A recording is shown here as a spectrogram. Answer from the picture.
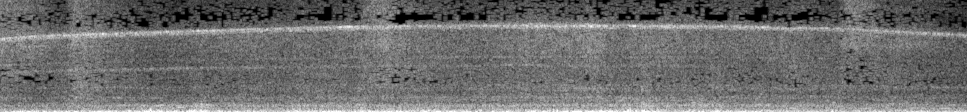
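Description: Passenger express train coach rolling into a station as it brakes: a steady low rumble of the running gear with a high, thin squeal from the wheels and brakes held over it.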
